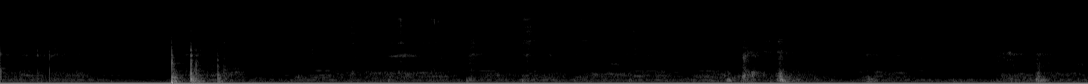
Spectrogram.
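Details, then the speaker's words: Renault Megane, engine on with power steering working, tie rod ends already replaced: a few dull, isolated clunks as the wheel reaches full lock, mostly turning right, sometimes left; steering clunk at full lock, cause unclear. "وقتها في اخر لحظة يعني تعمل تقربيع وقوية، هي خاصة في الخرجة معناها في الشيلة اليمين، الأكثرية هي في الشيلة اليمين، يعني تصير تدور الفولون على اليمين الكل، حتى على اليسار ساعات زادة تصير تقربيعة هذي."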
